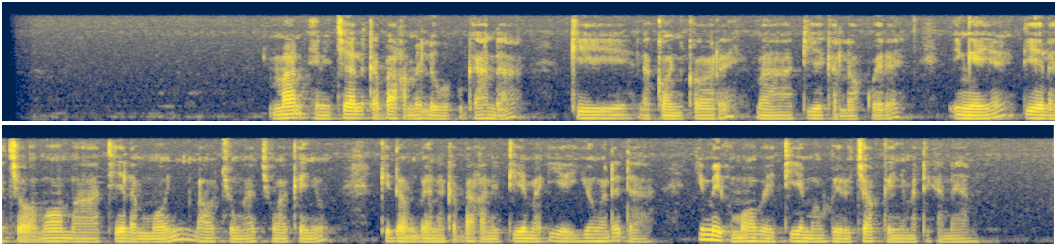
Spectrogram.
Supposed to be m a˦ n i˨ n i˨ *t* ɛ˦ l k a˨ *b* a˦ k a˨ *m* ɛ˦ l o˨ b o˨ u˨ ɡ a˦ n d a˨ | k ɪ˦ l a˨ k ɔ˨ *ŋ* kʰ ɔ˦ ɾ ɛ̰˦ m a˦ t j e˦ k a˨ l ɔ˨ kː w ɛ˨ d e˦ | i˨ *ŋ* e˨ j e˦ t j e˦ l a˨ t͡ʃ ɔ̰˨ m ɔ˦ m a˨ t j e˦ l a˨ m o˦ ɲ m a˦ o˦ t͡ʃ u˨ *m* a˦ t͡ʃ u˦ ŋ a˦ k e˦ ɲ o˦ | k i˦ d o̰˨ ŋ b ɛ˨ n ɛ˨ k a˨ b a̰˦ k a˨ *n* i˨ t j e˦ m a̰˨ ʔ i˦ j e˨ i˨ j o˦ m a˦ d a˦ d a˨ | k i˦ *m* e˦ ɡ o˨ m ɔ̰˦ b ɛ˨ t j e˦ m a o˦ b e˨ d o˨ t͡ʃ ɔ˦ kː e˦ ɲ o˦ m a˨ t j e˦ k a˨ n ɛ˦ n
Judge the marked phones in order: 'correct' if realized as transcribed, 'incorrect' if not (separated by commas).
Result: incorrect, correct, correct, incorrect, correct, incorrect, correct, correct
